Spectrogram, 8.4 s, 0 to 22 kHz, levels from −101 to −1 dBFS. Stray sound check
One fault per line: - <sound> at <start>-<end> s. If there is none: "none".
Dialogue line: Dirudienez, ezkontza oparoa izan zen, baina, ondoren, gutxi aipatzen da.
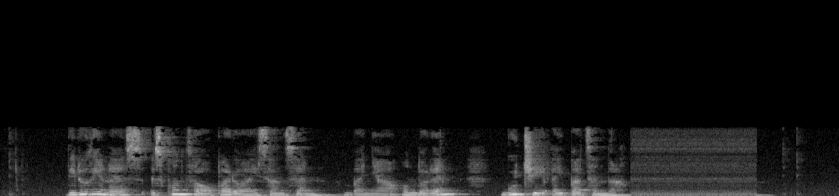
none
